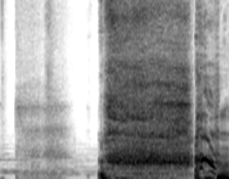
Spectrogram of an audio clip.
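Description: A man clearing his throat: a loud, breathy rasp about a second long that starts halfway through and ends in a cough with a falling voiced grunt.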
